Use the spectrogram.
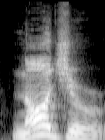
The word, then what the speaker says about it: nodule: 그러니까 이 D를 뒤쪽으로 물리지 않고 이 O가 가져가서 not Jew 이런 식으로 해서 nodule 이런 식으로 발음이 된다는 얘기입니다.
